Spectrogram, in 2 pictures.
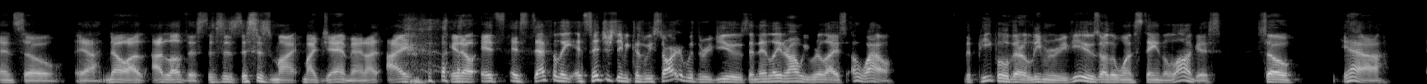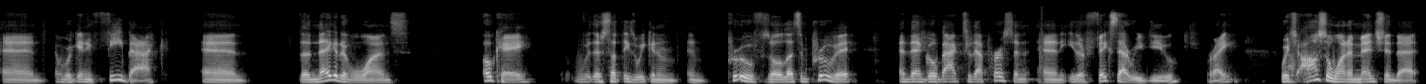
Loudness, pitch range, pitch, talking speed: -21 LUFS, 105-140 Hz, 115 Hz, 195 wpm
